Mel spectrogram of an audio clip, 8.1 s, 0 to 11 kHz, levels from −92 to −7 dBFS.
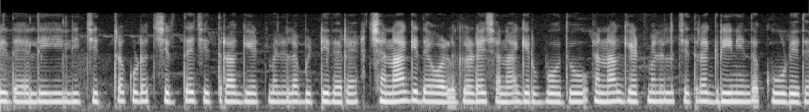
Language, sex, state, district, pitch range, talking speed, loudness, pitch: Kannada, female, Karnataka, Raichur, 215-225 Hz, 140 wpm, -17 LUFS, 215 Hz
